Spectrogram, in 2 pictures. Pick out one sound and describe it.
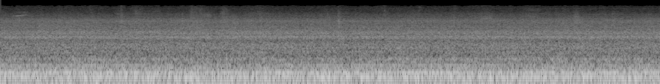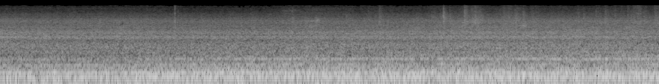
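An aircraft engine rumbles steadily from inside the cabin.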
